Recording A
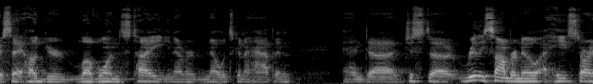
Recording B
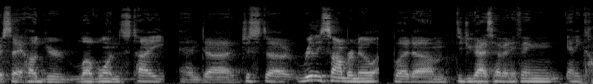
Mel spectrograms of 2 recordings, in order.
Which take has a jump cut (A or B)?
B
